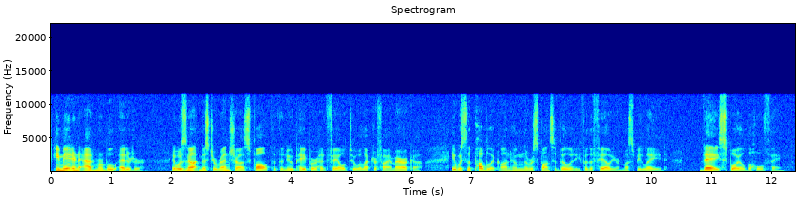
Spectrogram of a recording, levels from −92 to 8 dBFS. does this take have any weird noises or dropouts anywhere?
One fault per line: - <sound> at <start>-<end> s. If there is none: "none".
none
